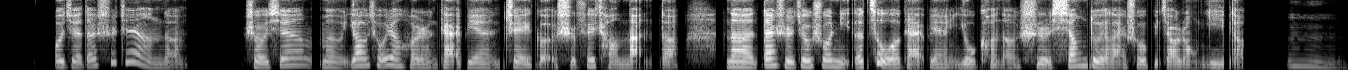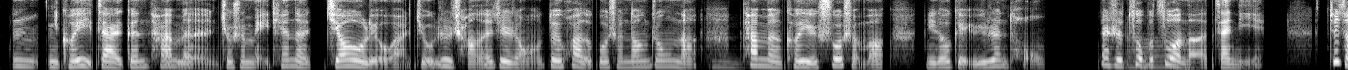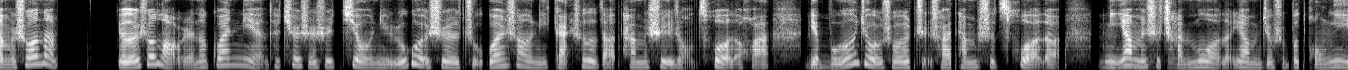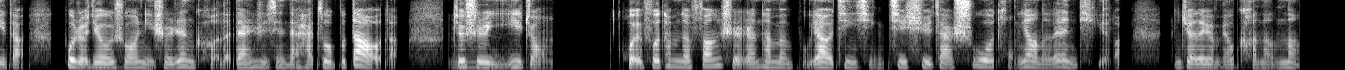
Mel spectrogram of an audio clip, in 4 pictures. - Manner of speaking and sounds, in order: other background noise
- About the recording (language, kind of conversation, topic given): Chinese, advice, 当父母反复批评你的养育方式或生活方式时，你该如何应对这种受挫和疲惫的感觉？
